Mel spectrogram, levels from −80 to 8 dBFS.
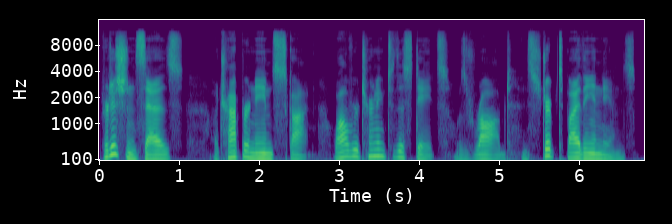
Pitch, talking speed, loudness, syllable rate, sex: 120 Hz, 160 wpm, -19 LUFS, 4.9 syllables/s, male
